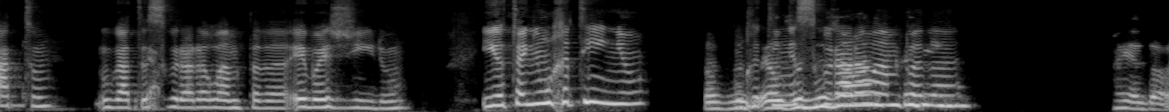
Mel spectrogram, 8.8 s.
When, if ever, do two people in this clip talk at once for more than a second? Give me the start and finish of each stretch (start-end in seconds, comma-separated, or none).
5.5-7.2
